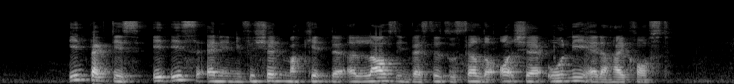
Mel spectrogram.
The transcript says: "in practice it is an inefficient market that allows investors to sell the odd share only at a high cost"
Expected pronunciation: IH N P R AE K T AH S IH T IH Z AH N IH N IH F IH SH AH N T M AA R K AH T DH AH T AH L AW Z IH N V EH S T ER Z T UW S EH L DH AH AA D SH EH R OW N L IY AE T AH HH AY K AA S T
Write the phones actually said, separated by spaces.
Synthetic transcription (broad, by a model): IH N P R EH K T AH S IH T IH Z AH N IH N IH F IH SH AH N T M AA K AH T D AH T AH L AW S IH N V EH S T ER T UW S EH L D AH AA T SH EH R OW N L IY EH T AH HH AY K AA S T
